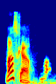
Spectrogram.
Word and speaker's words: Moscow: You you pronounce it like moss and the thing that eats grass and we get milk from Moscow.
